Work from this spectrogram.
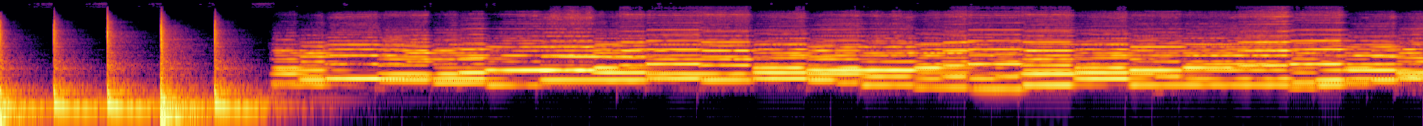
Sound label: Trios for Three Flutes; The First Nowell; Christmas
